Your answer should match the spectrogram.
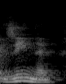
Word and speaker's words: zine: Z-I-N-E. – What, like zine? – Is that how that's pronounced? – Like magazine? – I guess. All right, zine then.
